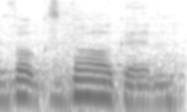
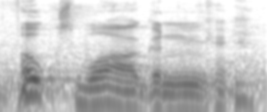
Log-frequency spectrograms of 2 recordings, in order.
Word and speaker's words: Volkswagen: Might be able to pronounce Southall, but I can't pronounce Volkswagen. Well, you could, if you were speaking with a German accent, you could go Volkswagen.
